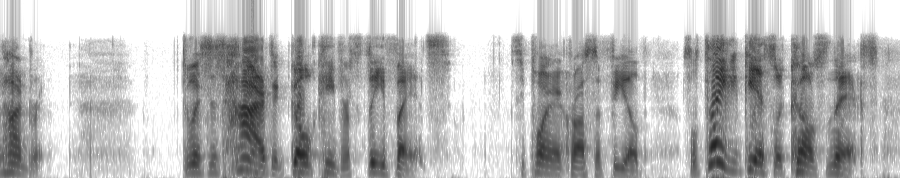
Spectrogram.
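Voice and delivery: put-on country girl calling her move; Southern accent. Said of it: "doing a Southern voice for a duel".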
